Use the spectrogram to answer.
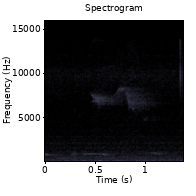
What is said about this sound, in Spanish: Espero que les haya gustado la ambientación que nos dan nuestros queridos pichuelos, nuestros queridos aves.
